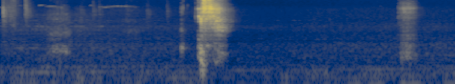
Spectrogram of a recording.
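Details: Strong, wet, stifled messy sneezes with snot while sweating: a sharp loud sneeze over quiet room noise followed by a softer second burst; sneezing.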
